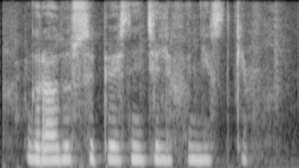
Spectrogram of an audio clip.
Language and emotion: Russian, neutral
